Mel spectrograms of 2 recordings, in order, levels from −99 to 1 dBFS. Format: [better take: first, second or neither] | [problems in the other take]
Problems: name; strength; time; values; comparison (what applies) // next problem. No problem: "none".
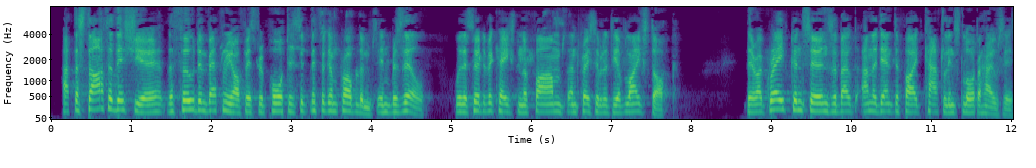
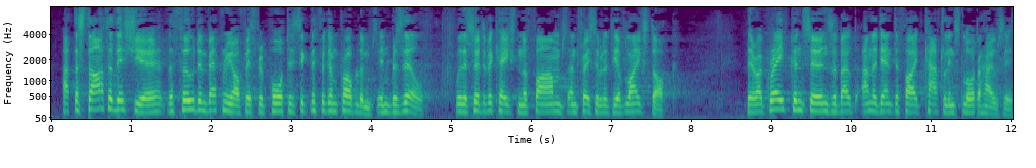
second | noise reduction (neural mask model Resemble Enhance denoiser)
